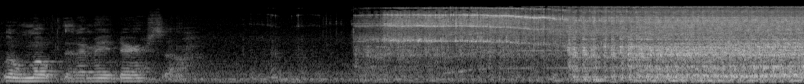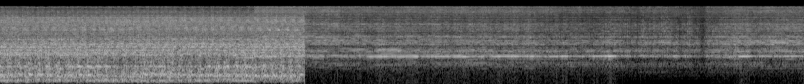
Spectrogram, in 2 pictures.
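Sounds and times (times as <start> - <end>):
power drill whine: 3.5 - 11.2
drill bit grinding glass: 3.5 - 16.0.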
